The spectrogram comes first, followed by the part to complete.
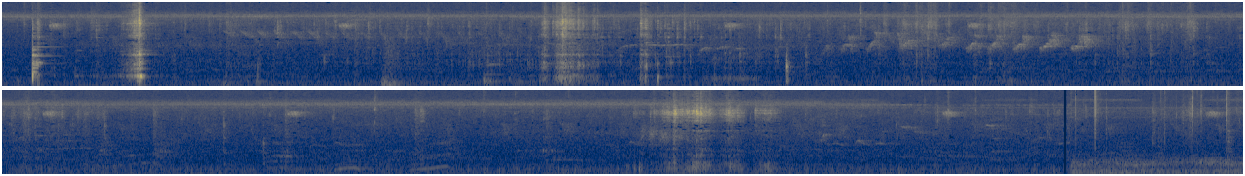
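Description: Aluminium cooking pots knocking together: two sharp metallic clanks about a second apart near the start as one pot is tipped over a larger one, then a few softer knocks later on. Birds chirp in the background.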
